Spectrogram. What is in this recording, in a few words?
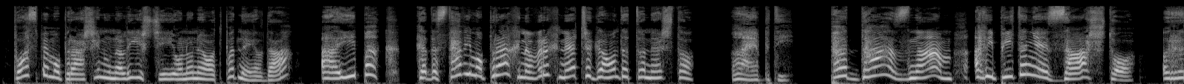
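serbian female character; voice demos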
